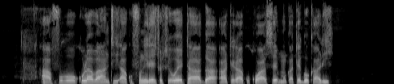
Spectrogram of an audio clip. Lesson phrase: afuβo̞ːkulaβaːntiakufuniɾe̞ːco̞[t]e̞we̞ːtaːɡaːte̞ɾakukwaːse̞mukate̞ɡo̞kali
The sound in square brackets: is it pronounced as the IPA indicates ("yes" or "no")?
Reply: no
